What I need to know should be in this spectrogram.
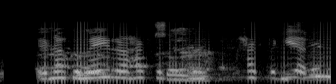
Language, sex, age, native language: Icelandic, female, 13, Icelandic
